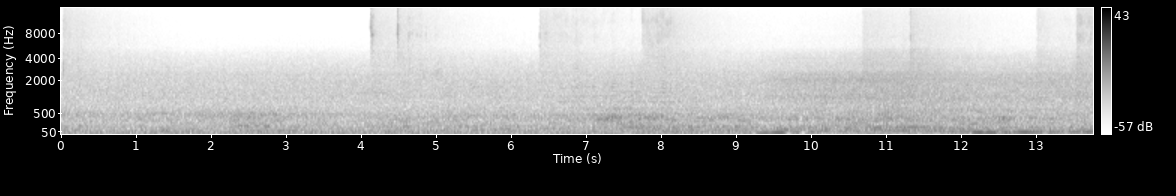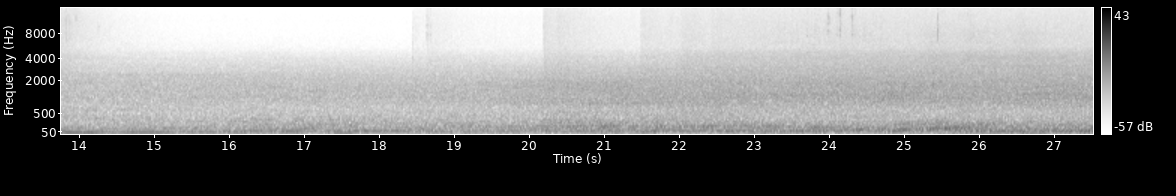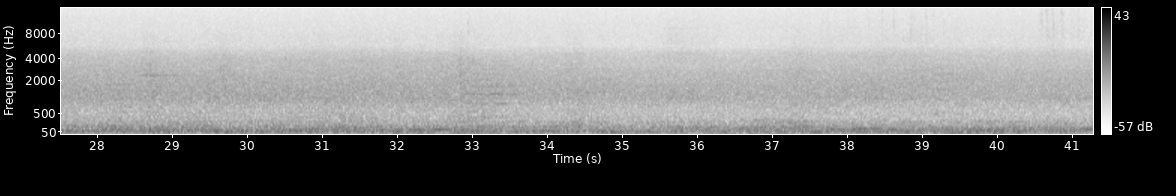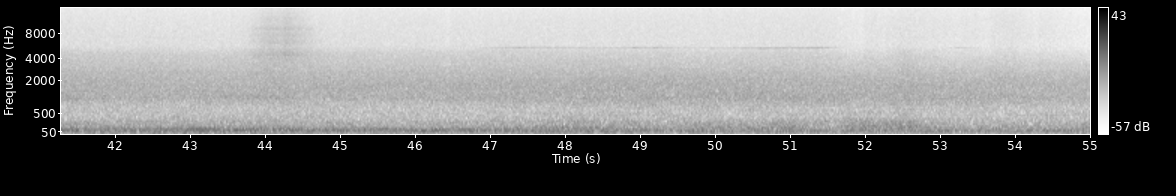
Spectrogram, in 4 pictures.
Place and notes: Werden, Essen, Deutschland - essen, abbey church, bells
In Essen Werden an der Abtei Kirche. Der Klang der 4 Uhr Glocken. Im Hintergrund die echoartige Antwort der unweiten evangelischen Kirche und Motorengeräusche der Straße.
At the abbey in Essen Werden. The sound of the 4oclock bells. In the distance the echolike answer of the nearby evangelian church.
Projekt - Stadtklang//: Hörorte - topographic field recordings and social ambiences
